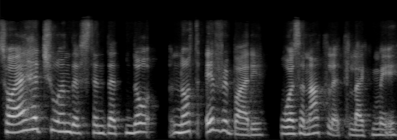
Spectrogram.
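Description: Against a quiet background, a woman with a Portuguese accent speaks at a moderate pace with lively intonation. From Brazil. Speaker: fitness coach. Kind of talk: interview. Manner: animated.

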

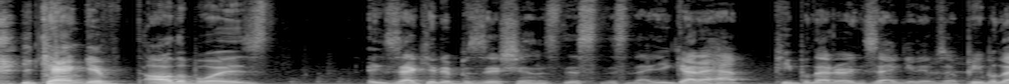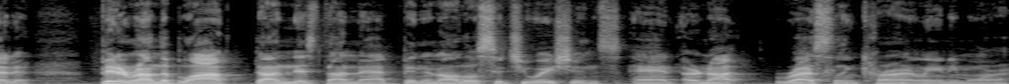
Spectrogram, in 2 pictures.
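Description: A man with a bright, sharp tone talks at a fairly quick pace, using ordinary pitch variation and big swings in loudness. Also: fairly low pitch for a man. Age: 50s. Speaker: podcast host and pro wrestler. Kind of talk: casual chat. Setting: studio. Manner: animated.

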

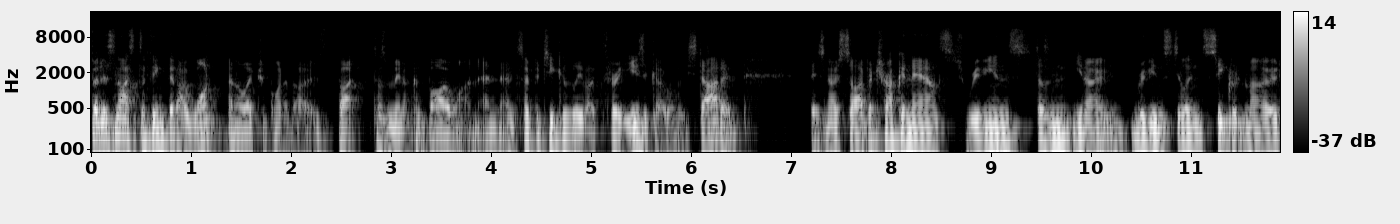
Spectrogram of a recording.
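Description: Talking at a fairly quick pace, a man with a dark, mellow tone holds a medium pitch and ordinary pitch variation. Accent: Australian. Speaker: EV conversion company co-founder. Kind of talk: interview. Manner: hesitant, repeats words.

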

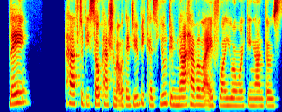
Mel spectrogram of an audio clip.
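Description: A woman with an American accent has an unremarkable speaking voice at a medium pitch. She talks fairly quickly with fairly even intonation. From Iowa. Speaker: podcast co-host. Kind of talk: casual chat. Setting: studio.

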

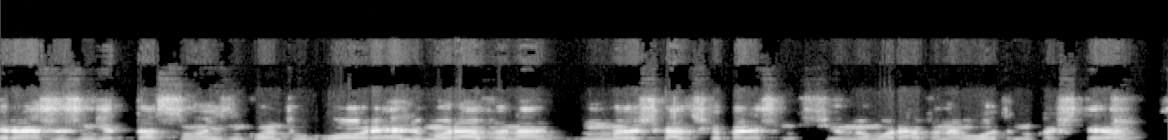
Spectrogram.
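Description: A man talking at a very fast pace. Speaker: film director. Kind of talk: panel discussion. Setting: video call.

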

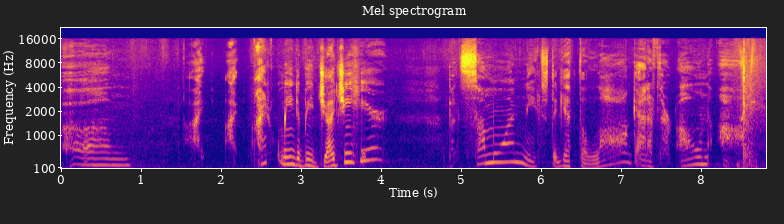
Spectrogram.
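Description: Slow and whiny, the put-on character voice has a fairly bright tone, a slightly husky edge and big pitch swings.

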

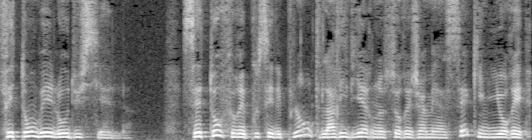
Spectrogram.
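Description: The reading voice is unforced. Pitch moves in an ordinary way.

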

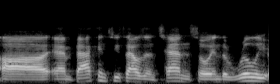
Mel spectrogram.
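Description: With music in the background, a man with an American accent speaks at a medium pitch and fairly even intonation. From US Northeast, South Bronx, New York. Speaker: company founder and CEO. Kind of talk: interview. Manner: halting, many fillers.

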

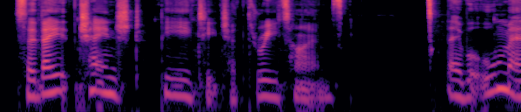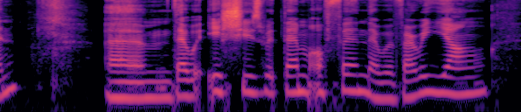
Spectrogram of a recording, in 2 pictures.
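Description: A woman with an English accent talks at a moderate pace and medium pitch, with fairly even intonation, on a very clean recording with a silent background. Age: 40s. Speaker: sports journalist. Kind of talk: interview. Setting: studio.

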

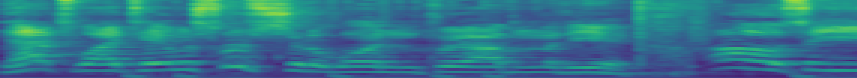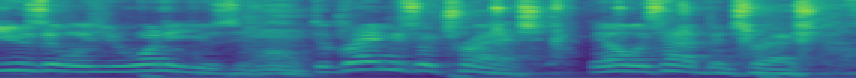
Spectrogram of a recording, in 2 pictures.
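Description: With music in the background and audible room echo, a man speaks fairly quickly in a high pitch that swings very widely, his loudness very even. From Maryland. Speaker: former pro football player. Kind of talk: casual chat.

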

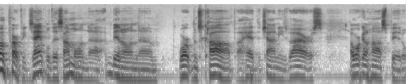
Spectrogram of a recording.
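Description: With an American accent, a man talks at a fairly quick pace in a fairly low pitch with ordinary pitch variation, over noticeable background noise. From Ohio. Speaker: podcast host. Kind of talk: casual interview. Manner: halting.

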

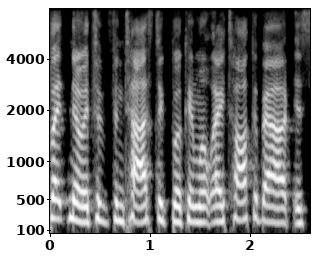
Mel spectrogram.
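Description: A woman speaks at a medium pitch and a moderate pace. The sound is dry and close with no echo, over a quiet background. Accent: New Jersey. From New Jersey, US. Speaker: artist and author. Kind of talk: interview chat.

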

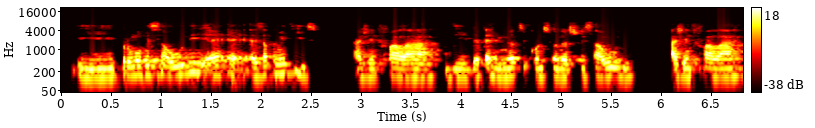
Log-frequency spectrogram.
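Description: A man at a fairly quick pace, in a dry, close sound with no echo. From Brazil, Recife (Pernambuco). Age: 20s. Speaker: physical education professional and public health specialist. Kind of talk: interview conversation.

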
